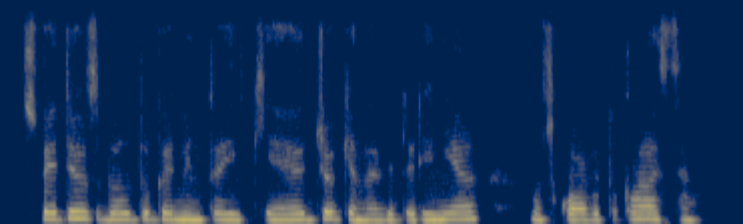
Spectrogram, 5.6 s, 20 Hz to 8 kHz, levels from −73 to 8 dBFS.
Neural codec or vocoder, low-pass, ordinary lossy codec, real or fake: codec, 24 kHz, 6 kbps, HILCodec; 7.2 kHz; Opus, 16 kbps; fake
